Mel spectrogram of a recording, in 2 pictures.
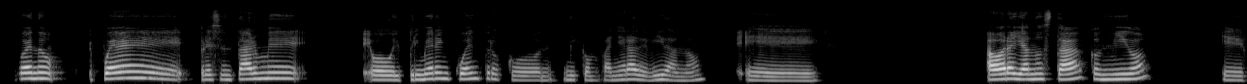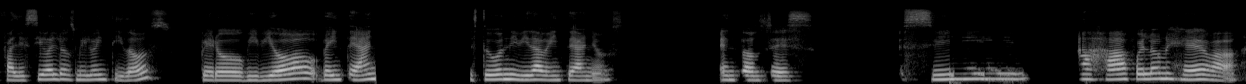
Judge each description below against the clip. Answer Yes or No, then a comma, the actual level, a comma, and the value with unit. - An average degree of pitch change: Yes, average, 3.7 semitones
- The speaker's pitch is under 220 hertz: No, high, 225 Hz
